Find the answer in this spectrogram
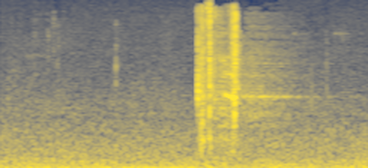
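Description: Near silence: quiet room tone, broken by one brief double click about one and a half seconds in.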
